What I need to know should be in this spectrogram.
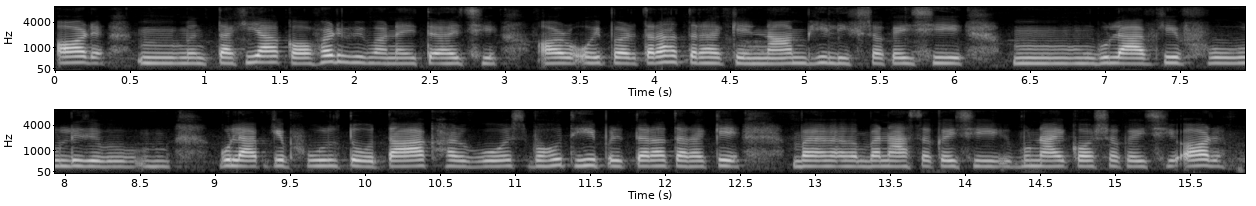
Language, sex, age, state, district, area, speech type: Maithili, female, 18-30, Bihar, Muzaffarpur, rural, spontaneous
